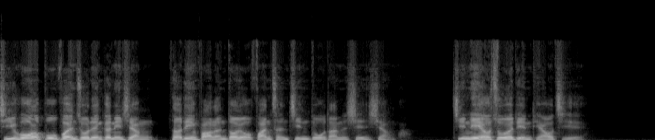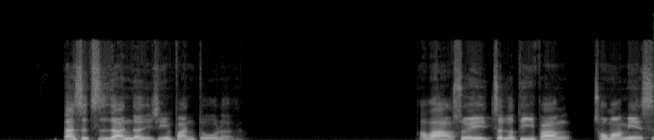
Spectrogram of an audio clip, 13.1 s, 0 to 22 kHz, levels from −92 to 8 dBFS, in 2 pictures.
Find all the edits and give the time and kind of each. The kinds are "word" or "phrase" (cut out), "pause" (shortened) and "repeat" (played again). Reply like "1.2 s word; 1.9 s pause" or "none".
none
